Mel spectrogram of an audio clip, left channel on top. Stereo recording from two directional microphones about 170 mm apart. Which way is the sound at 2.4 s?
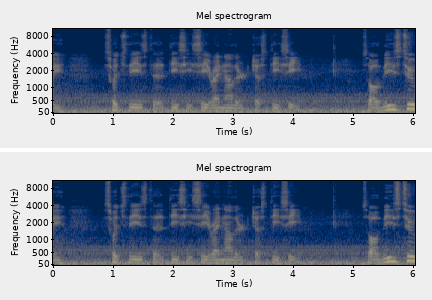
30° right (ahead or behind).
